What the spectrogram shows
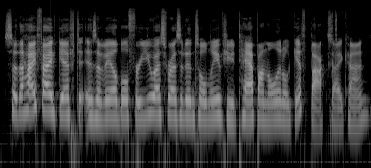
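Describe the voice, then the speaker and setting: A woman's voice: on the high side, steady tone, quick pace, fairly bright tone, dry recording. A woman hosting a casual livestream, chatting playfully to viewers and giving running commentary, with music behind her. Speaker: livestream host and Etch A Sketch artist.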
